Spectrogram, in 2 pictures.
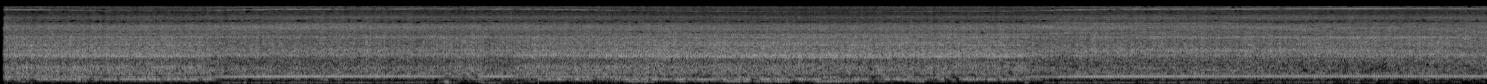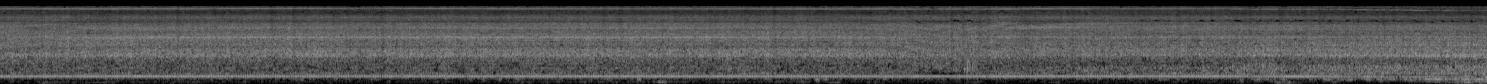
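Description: Electric drill running steadily, spinning an abrasive wheel against the lobe of a hand-held motorcycle camshaft as the lobe is ground down by hand. A steady motor whine over a grinding hiss, its pitch shifting a little about two seconds and again about ten seconds in.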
